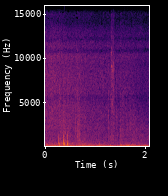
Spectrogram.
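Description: A rifle is handled with light metallic clicks.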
